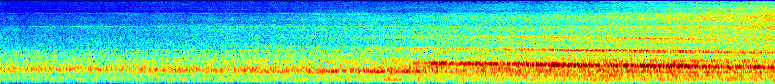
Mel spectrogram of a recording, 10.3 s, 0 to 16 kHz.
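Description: E3 series Shinkansen train pulling into a station platform, its running noise growing steadily louder as it approaches. From about halfway in, a whine rises above the noise and falls slowly in pitch as the train slows.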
